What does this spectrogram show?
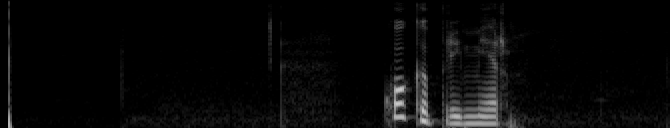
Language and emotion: Russian, neutral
